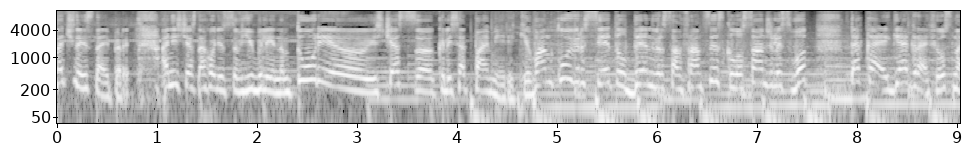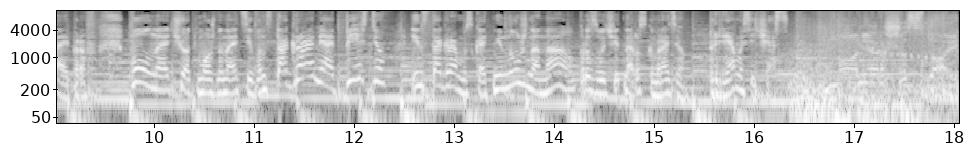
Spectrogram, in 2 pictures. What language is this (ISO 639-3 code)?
rus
